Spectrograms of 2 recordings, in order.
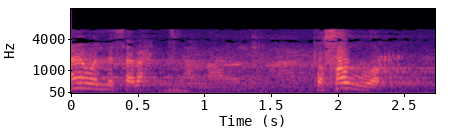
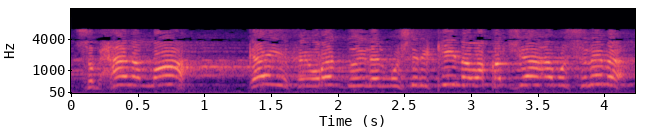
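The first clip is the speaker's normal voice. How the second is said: raised-pitch, astonished objection; incredulous protest; 6 semitones higher than usual. Retold or imitated. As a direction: protest in disbelief, voice lifted high. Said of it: "مسلمون الصحابة قالوا".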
